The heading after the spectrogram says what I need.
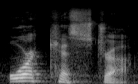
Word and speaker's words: orchestra: We're looking for orchestra. Orchestra. 3 syllables.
